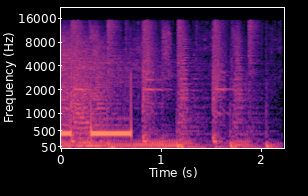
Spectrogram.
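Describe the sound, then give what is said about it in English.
A telephone call being placed: a steady electronic line tone in two stretches, the second longer, followed by a few soft clicks and thumps as the line connects. “Let me call my Laura O'Mahony guy, see if it's ringing.”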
